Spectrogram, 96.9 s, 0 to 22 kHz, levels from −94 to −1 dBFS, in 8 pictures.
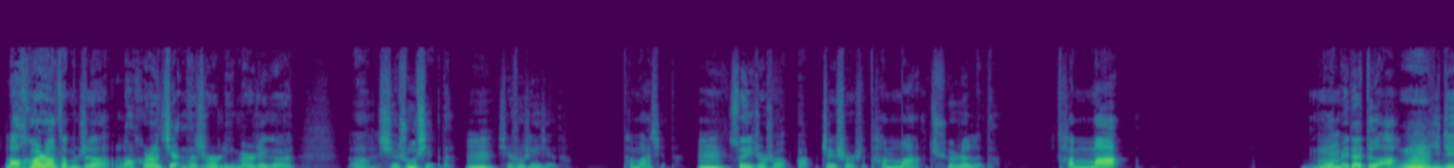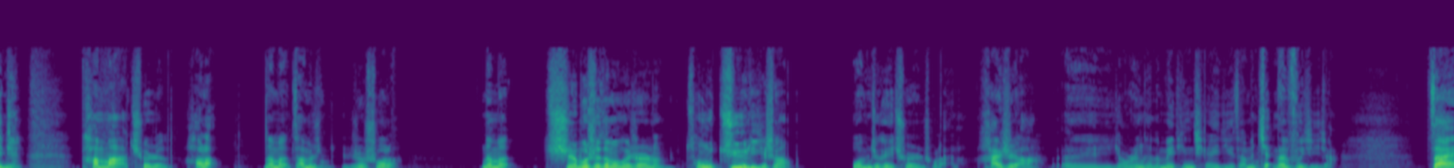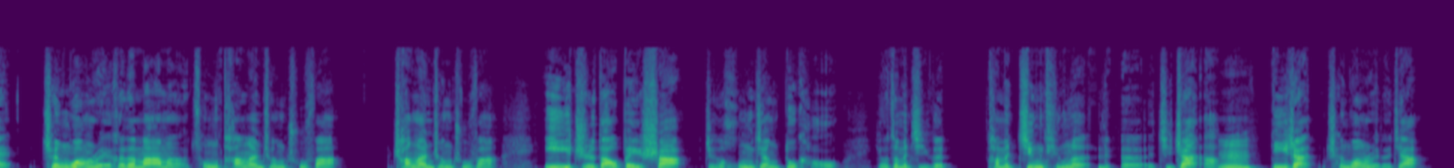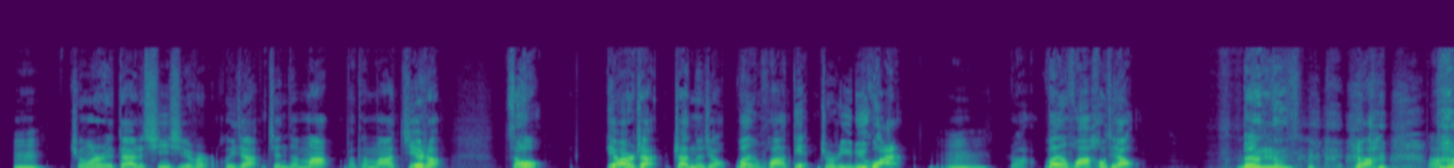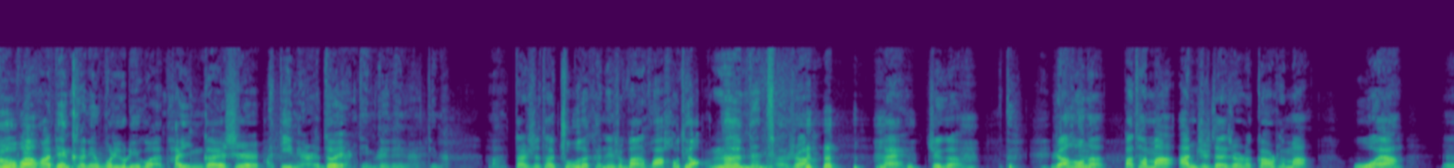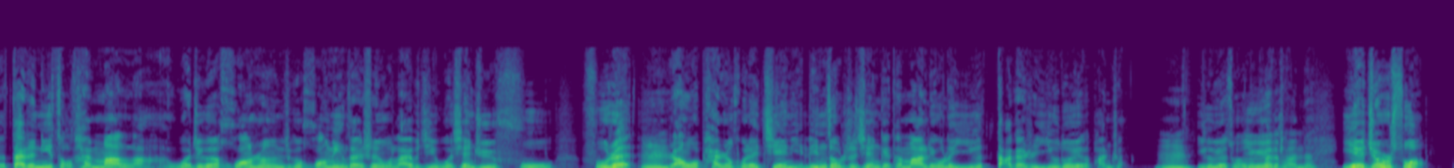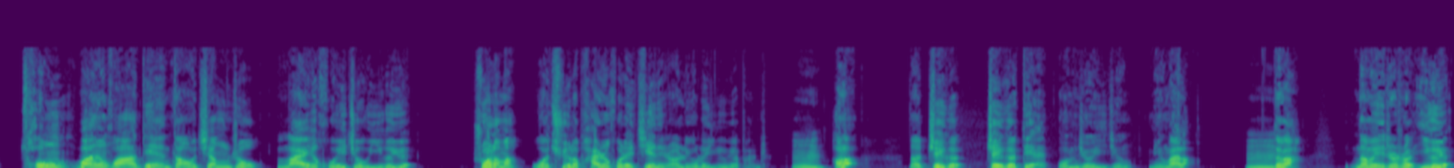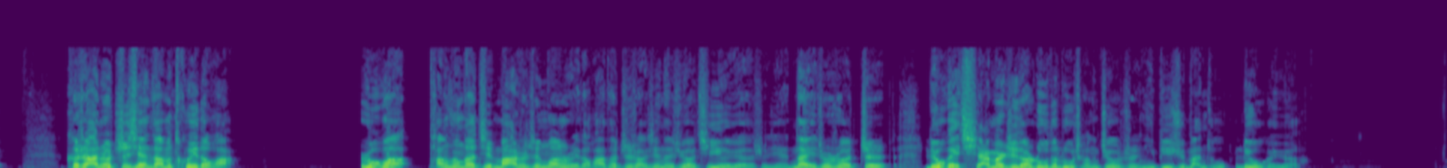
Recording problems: none

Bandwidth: 15.5 kHz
